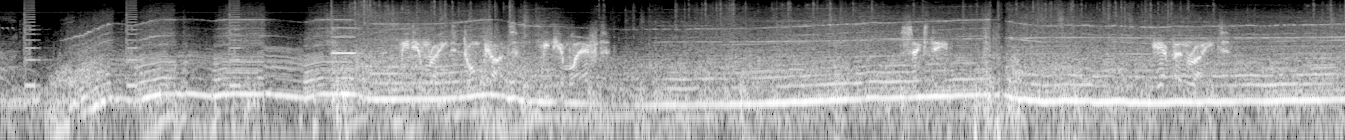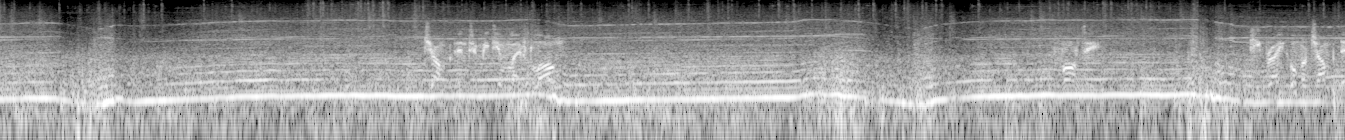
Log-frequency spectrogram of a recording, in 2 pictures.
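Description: A rally car engine roars steadily, revving up and dropping sharply at each gear change.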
